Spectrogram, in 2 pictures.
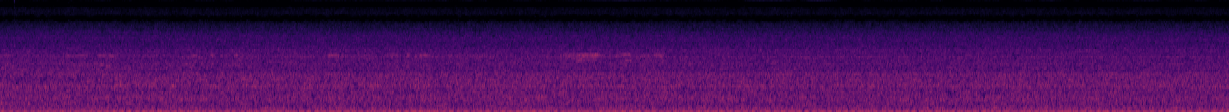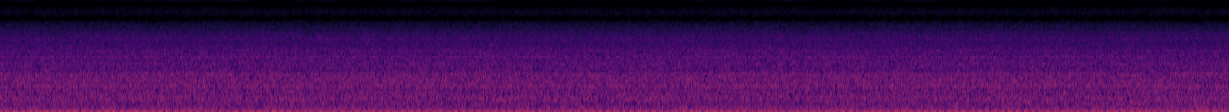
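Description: Steady jet airliner-style flight deck noise at cruise altitude: an even rush of airflow and engine noise with a constant low hum, unchanging throughout. A few faint high tones sound in the first several seconds.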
